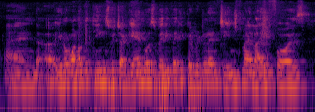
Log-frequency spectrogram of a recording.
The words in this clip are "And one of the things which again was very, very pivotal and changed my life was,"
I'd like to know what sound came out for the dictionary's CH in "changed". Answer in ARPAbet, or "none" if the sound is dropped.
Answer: CH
